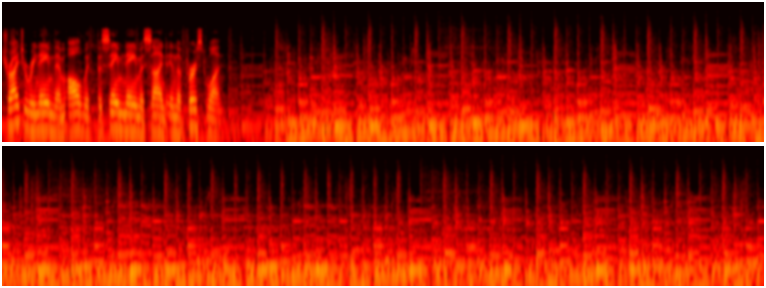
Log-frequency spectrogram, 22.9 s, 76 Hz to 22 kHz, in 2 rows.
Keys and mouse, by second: 0.3 click, 0.8 right click, 1.5-2.1 right drag, 2.3 click, 3.2-3.5 shift+middle drag, 3.5 right click, 3.8 click, 4.6 shift+middle click, 5.0 right click, 5.4 click, 6.5 right click, 7.1 click, 8.0 right click, 8.2 right click, 8.5-9.0 ctrl+middle drag, 9.0 right click, 9.4 click, 10.3-11.7 ctrl+shift+middle drag, 11.7 right click, 12.4-12.9 drag, 13.3-14.1 ctrl+middle drag, 14.1 right click, 14.4-15.5 drag, 15.9 a, 16.0 a, 16.3-17.6 shift+middle drag, 17.7-18.2 shift+right drag, 18.6-19.3 right drag, 19.8-20.4 right drag, 20.5 right click, 21.2 right click.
